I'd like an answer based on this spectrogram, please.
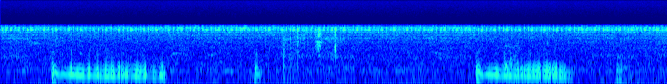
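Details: ['Sleeping domestic cat snoring while it snoozes: two low, rumbling, buzzy snore bouts of about one second each, roughly four seconds apart, with a quiet breathing pause between them.']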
